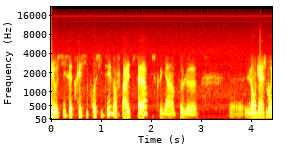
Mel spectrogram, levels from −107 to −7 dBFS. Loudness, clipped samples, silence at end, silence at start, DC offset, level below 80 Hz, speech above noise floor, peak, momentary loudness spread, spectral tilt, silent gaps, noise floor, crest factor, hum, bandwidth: -17 LUFS; under 0.1%; 0 s; 0 s; under 0.1%; -56 dBFS; 24 dB; -2 dBFS; 14 LU; -7 dB/octave; none; -41 dBFS; 16 dB; 50 Hz at -55 dBFS; 16.5 kHz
